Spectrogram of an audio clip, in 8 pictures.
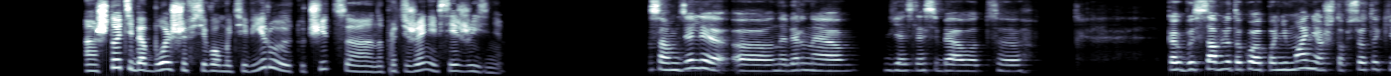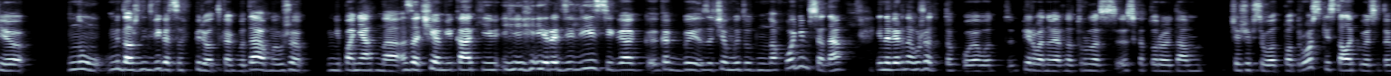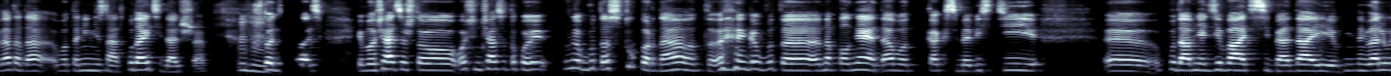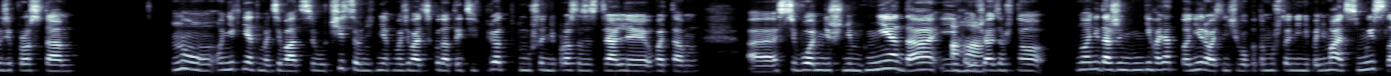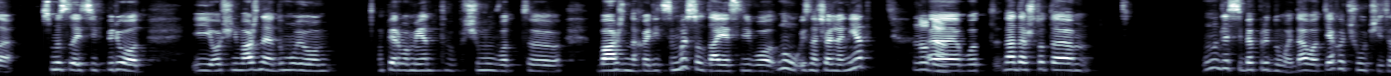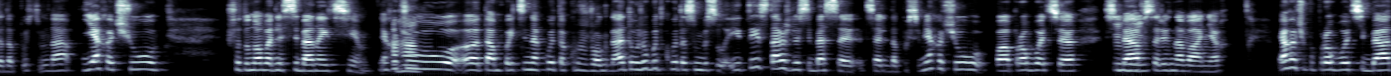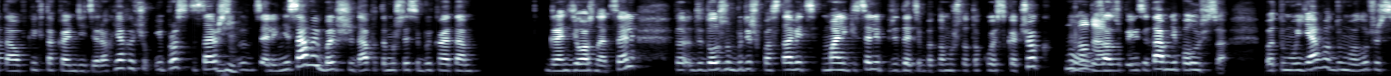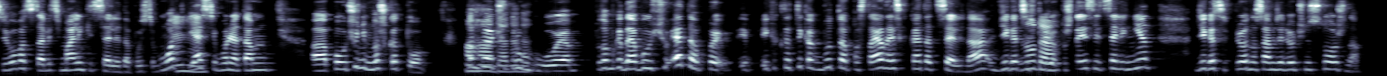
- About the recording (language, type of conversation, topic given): Russian, podcast, Что тебя больше всего мотивирует учиться на протяжении жизни?
- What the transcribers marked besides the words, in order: laughing while speaking: "и"; chuckle; tapping; other background noise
